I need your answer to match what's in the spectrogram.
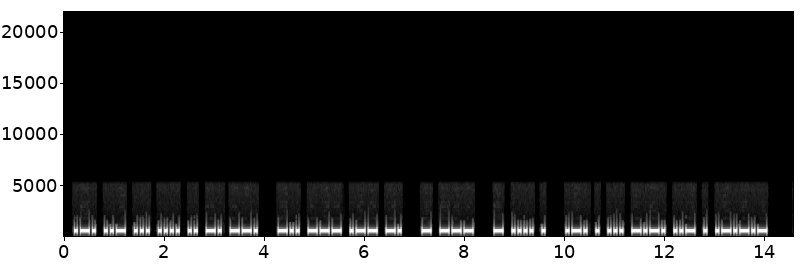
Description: Morse code, heard as a keyed tone, about 20 wpm, 600 Hz. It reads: RUSHING DOWN TO THE RESCUE.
